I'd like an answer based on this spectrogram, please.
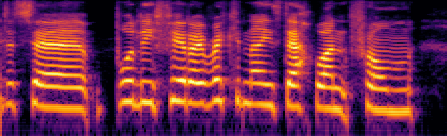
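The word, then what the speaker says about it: bulaí fir: And they tend to say it more as Bully Fee. They say it is fee rather than fair, and they often don't pronounce the R.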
